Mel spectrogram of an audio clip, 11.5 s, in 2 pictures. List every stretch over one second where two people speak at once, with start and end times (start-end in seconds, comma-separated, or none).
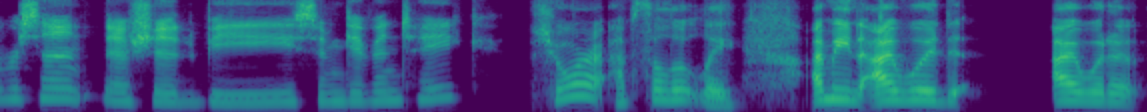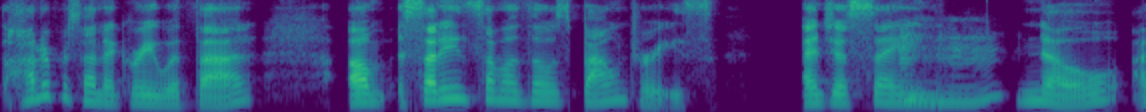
none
